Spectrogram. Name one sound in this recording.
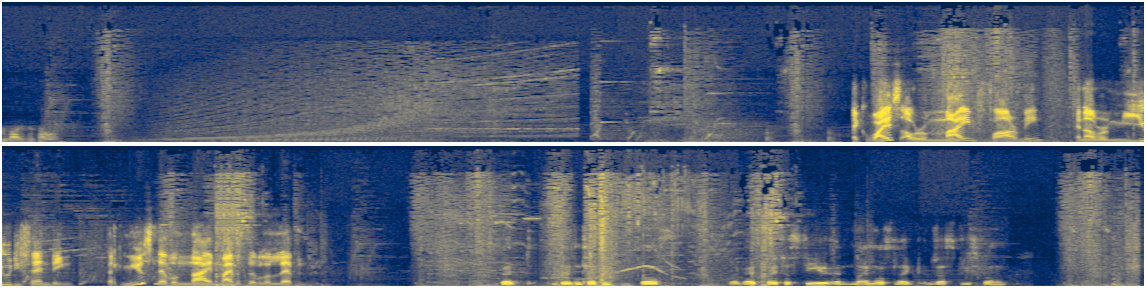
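Video game effects whoosh and chime.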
